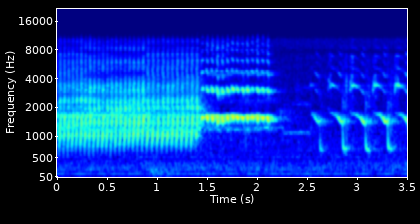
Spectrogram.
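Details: Waterslager (Malinois) canary song recorded in Bucharest, Romania, in 2015: a deep rolling trill, then a clear pulsed bubbling run, then slow falling water-like notes repeated.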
